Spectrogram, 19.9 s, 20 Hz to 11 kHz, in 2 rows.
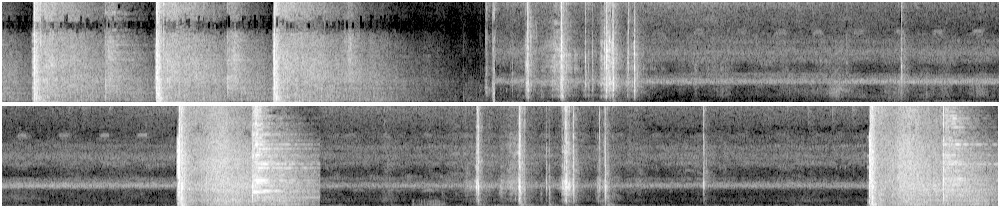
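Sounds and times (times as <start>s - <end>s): rifle shot report: 18.6s - 19.9s.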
